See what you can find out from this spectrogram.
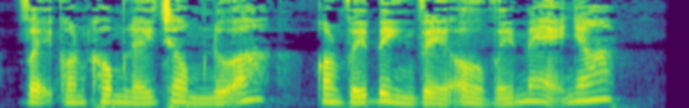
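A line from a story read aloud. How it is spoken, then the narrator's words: Laughing reply. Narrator (Vietnamese): bật cười đáp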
